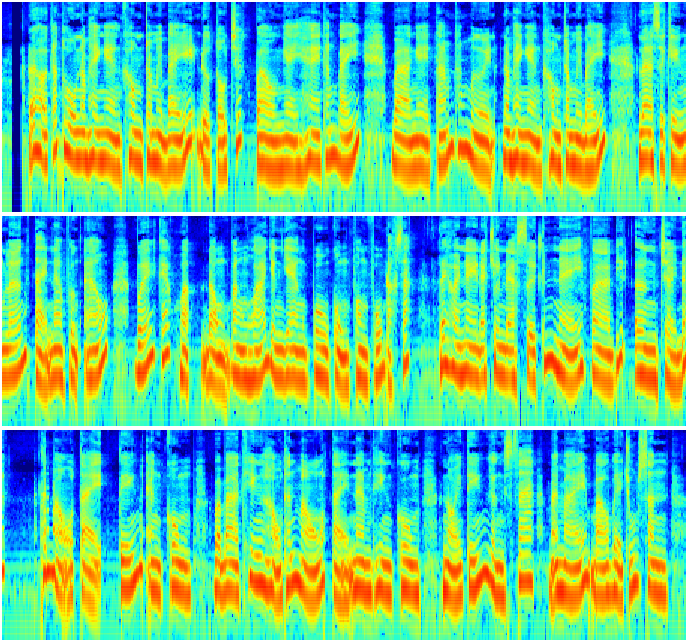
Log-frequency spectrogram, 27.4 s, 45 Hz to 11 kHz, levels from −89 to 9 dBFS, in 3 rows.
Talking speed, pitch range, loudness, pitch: 180 wpm, 155-200 Hz, -14 LUFS, 170 Hz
